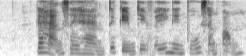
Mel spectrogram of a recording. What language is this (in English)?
Vietnamese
